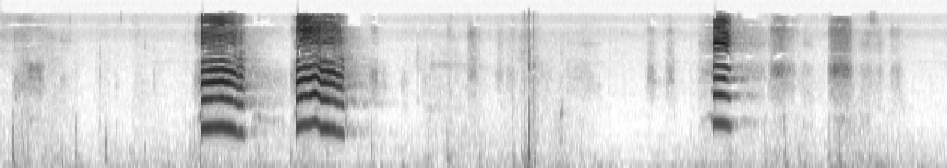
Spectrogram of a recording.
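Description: Squeaker inside a plush bat toy squeezed by a dog's bite: two loud squeaks about half a second apart, then a shorter one near the end, with soft chewing and rustling on bedding between them.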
